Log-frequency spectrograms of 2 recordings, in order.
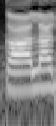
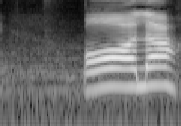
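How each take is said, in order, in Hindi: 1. पहला व्यंजन हल्का है, होंठ गोल नहीं हैं। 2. पहला व्यंजन भारी है, होंठ गोल हैं। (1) "यहाँ पर भी हम काला नहीं कहेंगे" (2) "क़ाफ मोटे हरूफ में से है, मोटा करके पढ़ेंगे"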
